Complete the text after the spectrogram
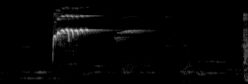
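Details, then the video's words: Atlantic canary singing a tutor song for young canaries and for canaries that have stopped singing: one high, fast-pulsed trill that sweeps upward and then holds, followed by a softer short whistled note, in otherwise quiet surroundings. "Kenari GACOR PANJANG INI Cocok untuk Masteran KENARI PAUD dan Kenari Macet BUNYI"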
